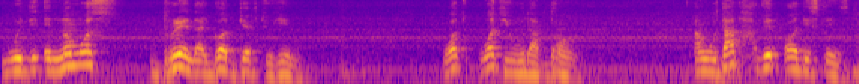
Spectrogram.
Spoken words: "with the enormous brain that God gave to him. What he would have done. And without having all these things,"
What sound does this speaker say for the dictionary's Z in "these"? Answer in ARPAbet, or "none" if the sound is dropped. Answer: S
